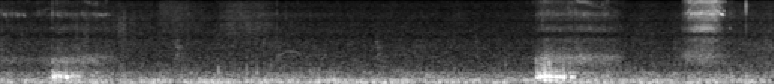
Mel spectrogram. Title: 【犬】可愛いチワワ「いびき」/Chihuahua's cute "Ibiki"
